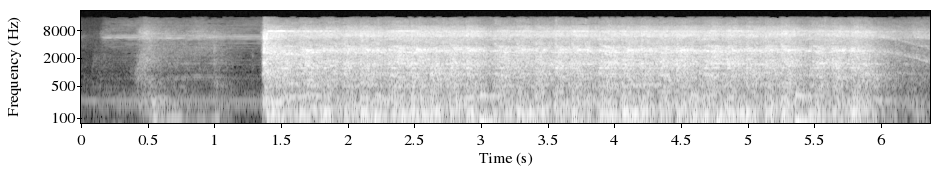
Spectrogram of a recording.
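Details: Jeep Cherokee after fixing a distributor set one tooth off, with top dead center not yet checked. Starter churns, then a loud ragged roar fades without settling into idle. Hard start, engine not catching.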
